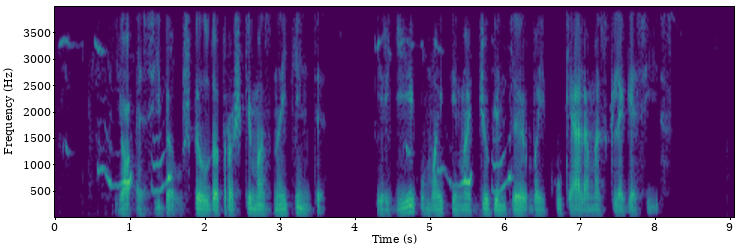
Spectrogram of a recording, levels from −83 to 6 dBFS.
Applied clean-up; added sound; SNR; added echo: neural mask model RNNoise.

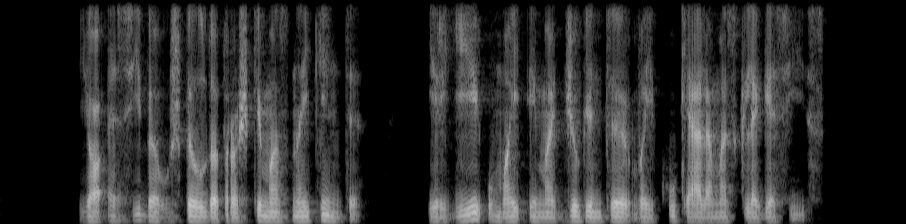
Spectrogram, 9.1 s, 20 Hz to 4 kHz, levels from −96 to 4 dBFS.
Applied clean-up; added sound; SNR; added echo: none; none; none; none.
